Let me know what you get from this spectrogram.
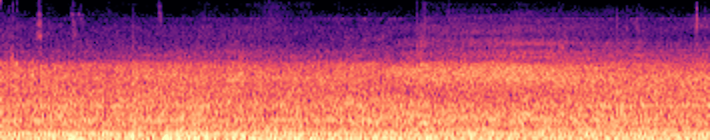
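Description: Mount Washington Cog Railway train running: a steady mechanical rumble with hiss, with a few light knocks in the first couple of seconds.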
